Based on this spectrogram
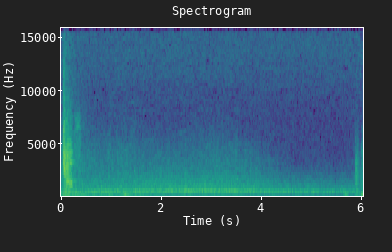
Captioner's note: wind howling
